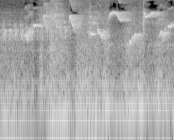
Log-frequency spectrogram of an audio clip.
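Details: Caged oriental magpie-robin (kacer), described as a raw 'rudal korea' bird, singing actively: loud downward-sweeping whistles and chirpy phrases over a steady low hum.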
